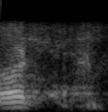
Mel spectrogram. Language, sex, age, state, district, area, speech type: Dogri, male, 18-30, Jammu and Kashmir, Kathua, rural, conversation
